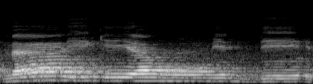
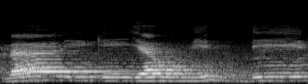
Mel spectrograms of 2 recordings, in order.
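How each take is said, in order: First: The vowel in yaum is drawn out long. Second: The vowel in yaum is kept short and soft. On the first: The speaker calls it wrong. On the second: The speaker calls it right.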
